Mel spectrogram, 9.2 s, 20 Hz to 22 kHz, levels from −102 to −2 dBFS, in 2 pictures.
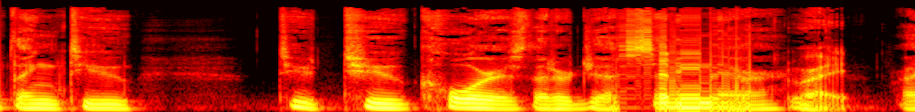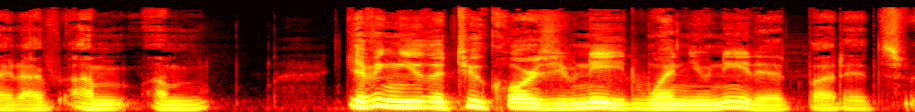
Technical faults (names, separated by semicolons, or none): robotic sound from repeated short buffers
